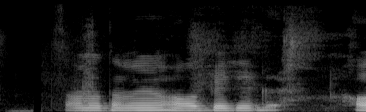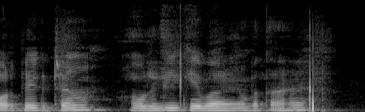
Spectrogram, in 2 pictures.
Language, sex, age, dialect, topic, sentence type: Hindi, male, 18-24, Awadhi Bundeli, agriculture, statement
